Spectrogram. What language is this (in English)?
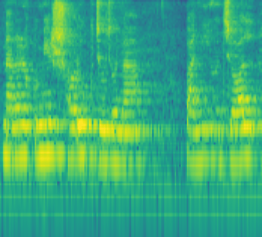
Bangla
